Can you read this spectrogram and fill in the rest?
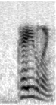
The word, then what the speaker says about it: Paling: Paling.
